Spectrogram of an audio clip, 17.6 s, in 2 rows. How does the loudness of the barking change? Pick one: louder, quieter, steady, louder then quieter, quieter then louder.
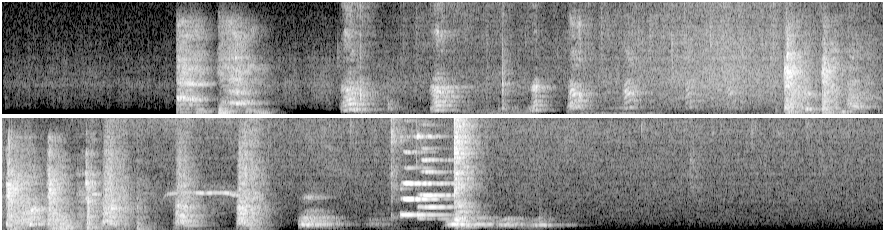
quieter then louder.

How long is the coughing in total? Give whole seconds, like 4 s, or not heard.
4 s.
